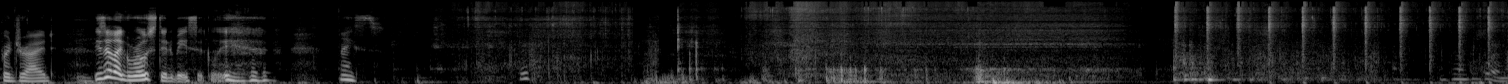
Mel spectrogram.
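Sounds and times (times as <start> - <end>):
dry stalks rustling and crackling: 3.9 - 9.6, 11.4 - 15.0
sharp regular taps: 11.9 - 15.0.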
